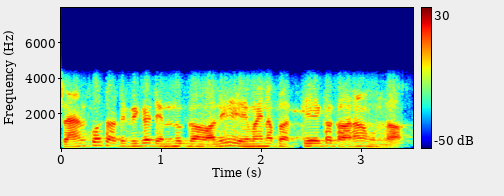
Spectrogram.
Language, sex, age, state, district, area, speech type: Telugu, male, 18-30, Telangana, Nizamabad, urban, conversation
